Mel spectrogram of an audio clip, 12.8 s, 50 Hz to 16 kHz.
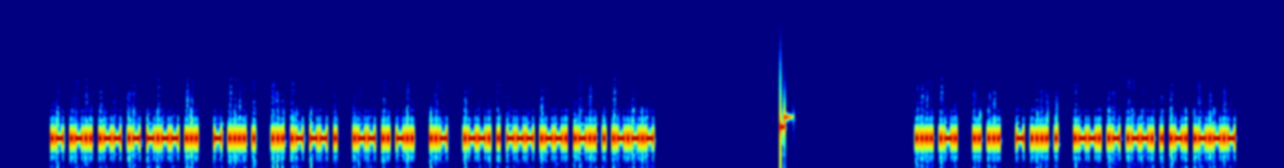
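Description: Rapid Morse code at 50 words per minute: a steady mid-pitched tone keyed into fast dots and dashes, broken by a pause with a single sharp click before the sending resumes.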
